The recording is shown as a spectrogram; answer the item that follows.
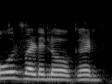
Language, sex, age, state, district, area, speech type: Dogri, female, 18-30, Jammu and Kashmir, Udhampur, rural, spontaneous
